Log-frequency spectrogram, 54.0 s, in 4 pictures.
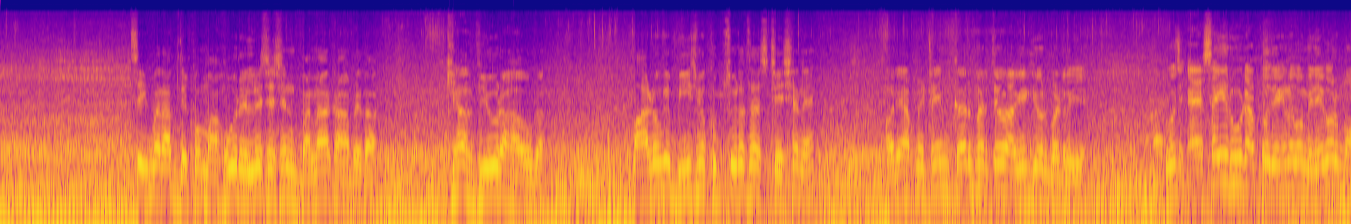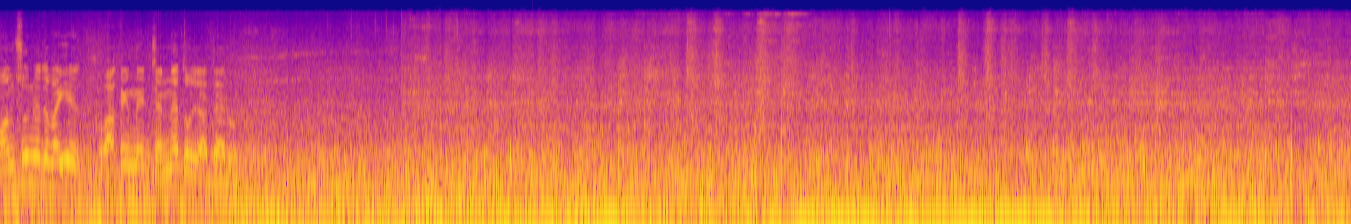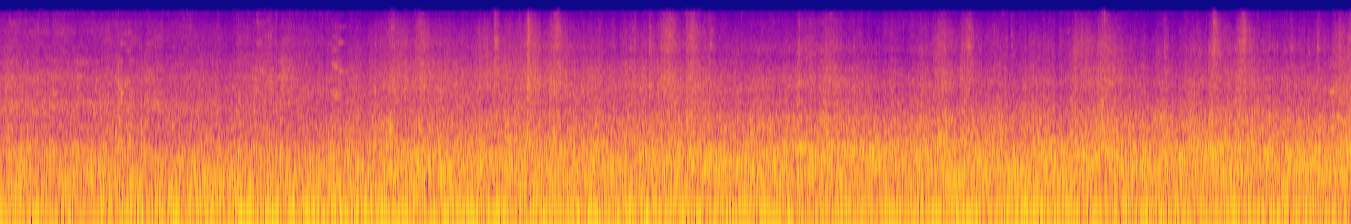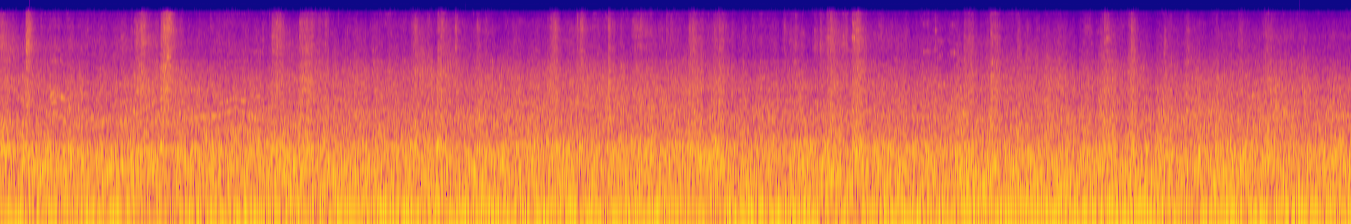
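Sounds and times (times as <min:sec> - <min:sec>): train rumbling: 0:00.0 - 0:54.0
wheels clattering over rail joints: 0:17.3 - 0:54.0.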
